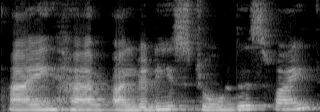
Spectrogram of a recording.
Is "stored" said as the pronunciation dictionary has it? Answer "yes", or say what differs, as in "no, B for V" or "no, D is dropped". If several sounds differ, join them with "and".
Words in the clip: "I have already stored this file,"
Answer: no, L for R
